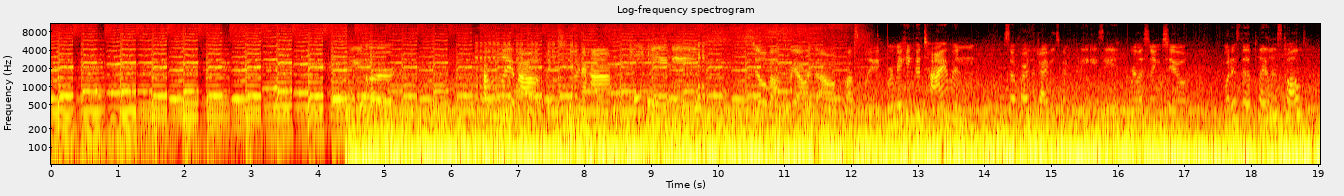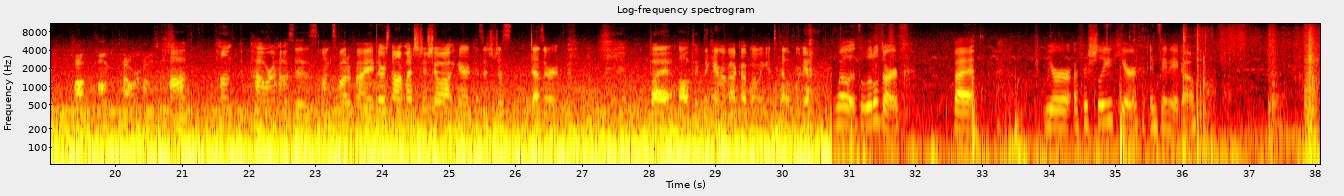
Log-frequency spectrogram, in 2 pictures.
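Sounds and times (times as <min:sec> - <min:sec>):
road and wind noise in car: 0:04.4 - 0:36.6.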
